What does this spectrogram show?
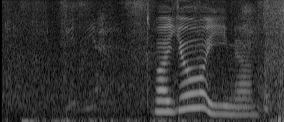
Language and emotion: Russian, sad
